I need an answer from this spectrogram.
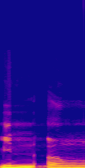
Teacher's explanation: nun sukun bertemu sod ikfa hakiki kita samarkan 3 harokat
